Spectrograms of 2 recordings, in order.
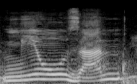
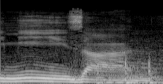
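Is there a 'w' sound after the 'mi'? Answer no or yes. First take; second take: yes; no. First: A 'w' sound follows the 'mi' syllable. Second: A long 'i' with no 'w' sound. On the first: This is the original underlying form of the word. The speaker calls it wrong. "Karena sukar dibunyikan miuzan" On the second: This is how the word is actually recited. The speaker calls it right. "Maka dia bertransformasi menjadi mizan"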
